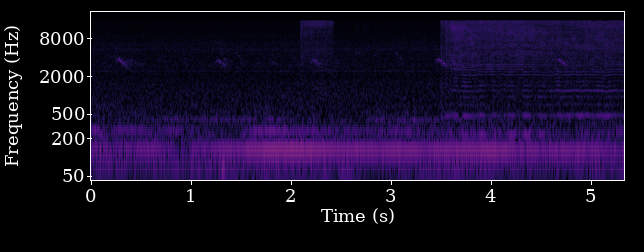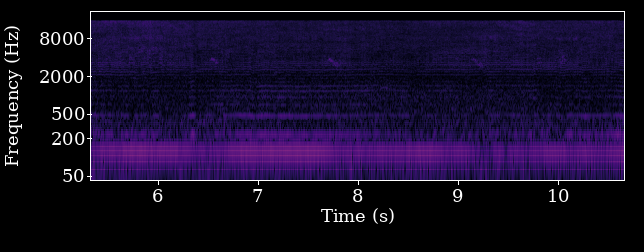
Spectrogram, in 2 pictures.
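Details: A worker honey bee covered in pollen forages in a Rose of Sharon flower, giving a steady, low droning buzz that holds its pitch with only slight wavering.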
